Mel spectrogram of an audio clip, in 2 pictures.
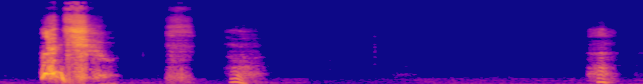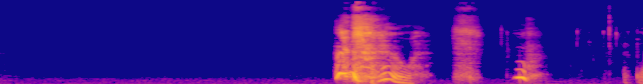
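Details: Induced sneezing in a male whose nose is sensitive from cold weather: two bursts, each a loud sharp sneeze followed by smaller catches of breath, separated by quiet.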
